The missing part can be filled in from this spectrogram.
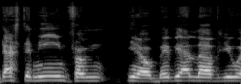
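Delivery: ordinary delivery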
